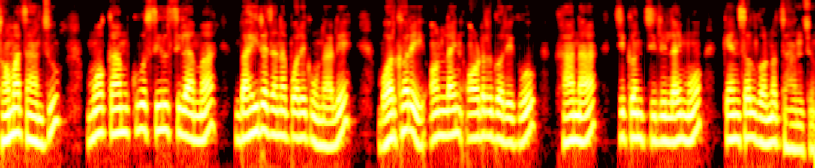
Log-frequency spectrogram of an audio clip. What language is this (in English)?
Nepali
